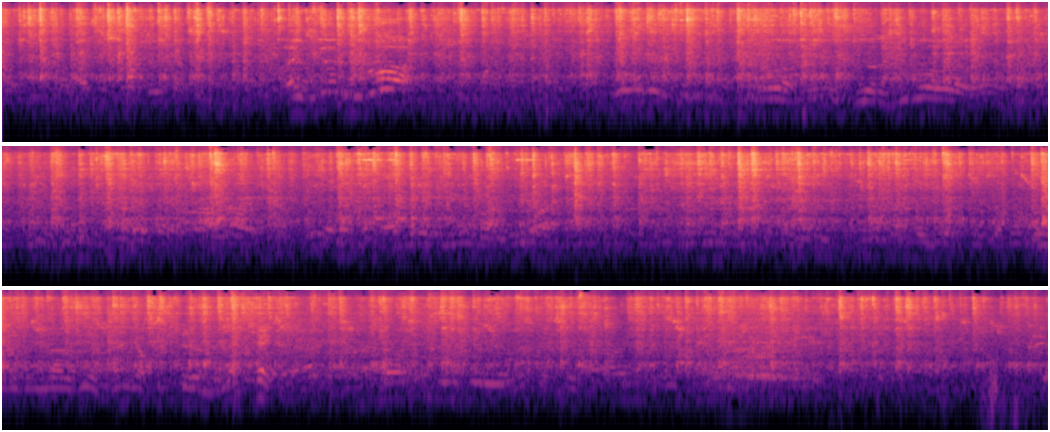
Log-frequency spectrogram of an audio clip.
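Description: Street ambience in a busy shopping lane: indistinct voices of passers-by over a continuous clatter of small clicks and knocks.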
